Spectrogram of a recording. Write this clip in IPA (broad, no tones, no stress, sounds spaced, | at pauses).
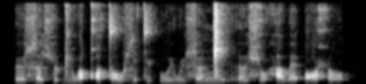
ø ɮ ə ç ø ɖ i w o qʼ ɔ t ɔ w ɮ i t y ʔ u y̯ w y ɮ œ ŋ͡ǁ i r ə y̯ ɕ o h a w ɛ ʔ ɔ ħ o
